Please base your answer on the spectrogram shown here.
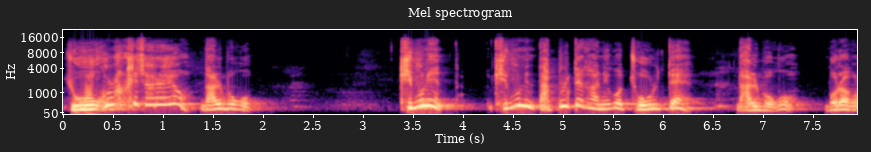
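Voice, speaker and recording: Animated, gravelly-voiced Korean preacher man. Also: high voice. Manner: animated and joking, mimics his mother's scolding. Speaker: missionary preacher. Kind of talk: humorous sermon storytelling. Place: church revival meeting.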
